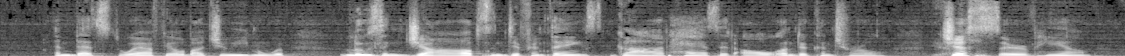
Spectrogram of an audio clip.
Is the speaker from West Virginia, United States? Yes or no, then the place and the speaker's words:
yes; West Virginia, United States; We thought we grew up in West Virginia. We moved to the big city.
